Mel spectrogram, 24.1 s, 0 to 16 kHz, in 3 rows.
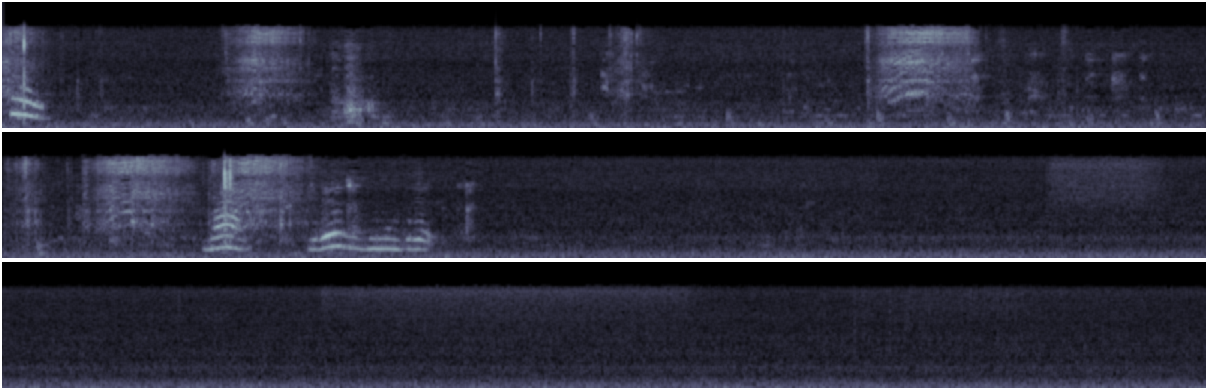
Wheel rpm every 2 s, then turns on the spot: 10, 0, 0, 10, 30, 10, 0, 0, 0, 0, 0, 0.
none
